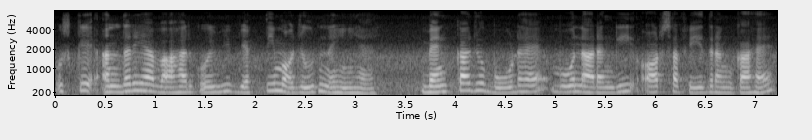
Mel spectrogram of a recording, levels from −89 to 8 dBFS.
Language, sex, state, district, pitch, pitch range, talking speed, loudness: Hindi, female, Bihar, Gaya, 200 Hz, 185-225 Hz, 200 wpm, -20 LUFS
